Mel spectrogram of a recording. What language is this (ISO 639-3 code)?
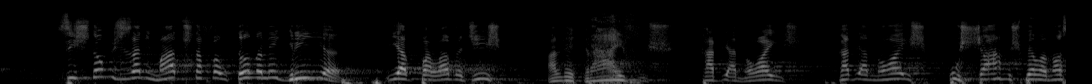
por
